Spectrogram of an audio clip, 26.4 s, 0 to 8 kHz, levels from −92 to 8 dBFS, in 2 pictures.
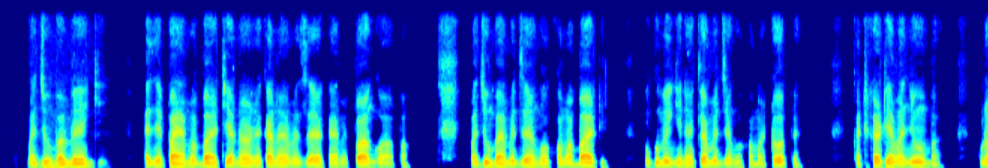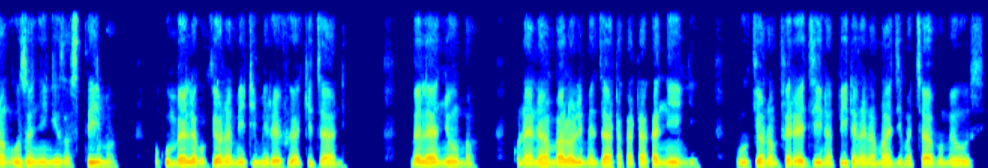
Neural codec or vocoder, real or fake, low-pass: none; real; 7.2 kHz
